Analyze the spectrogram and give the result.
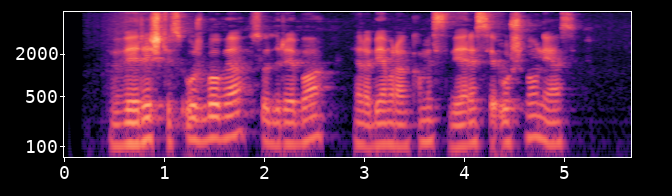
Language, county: Lithuanian, Šiauliai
